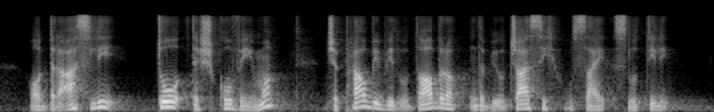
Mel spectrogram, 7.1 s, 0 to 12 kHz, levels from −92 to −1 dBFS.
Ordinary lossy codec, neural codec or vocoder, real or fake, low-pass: none; codec, 16 kHz, 0.3 kbps, FocalCodec; fake; 7.2 kHz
